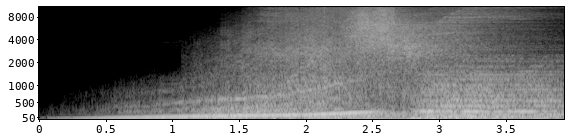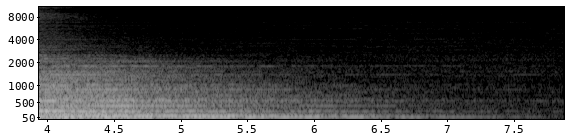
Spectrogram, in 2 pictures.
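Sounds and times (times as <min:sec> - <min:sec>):
spaceship entering warp sound effect: 0:01.1 - 0:05.9.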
